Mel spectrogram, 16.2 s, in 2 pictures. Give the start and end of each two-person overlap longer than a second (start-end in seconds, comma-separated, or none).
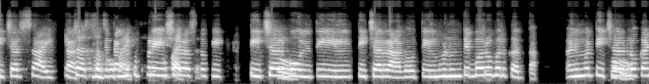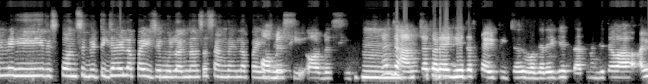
0.8-2.5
